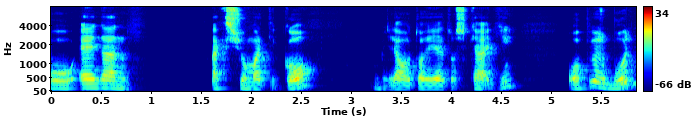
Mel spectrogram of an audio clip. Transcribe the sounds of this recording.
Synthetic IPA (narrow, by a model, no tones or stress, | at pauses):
uʔe̞nɐn | ɐksio̞mɐt̪iko̞ | milɐot̪oɾɐʝɐt̪o̞skɐ̰ci | o̞ːpio̞zbo̞ɾi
